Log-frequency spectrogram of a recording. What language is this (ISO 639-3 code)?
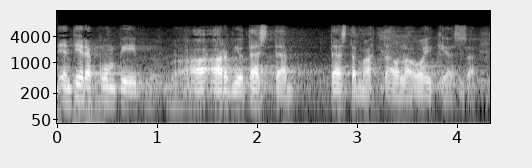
fin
